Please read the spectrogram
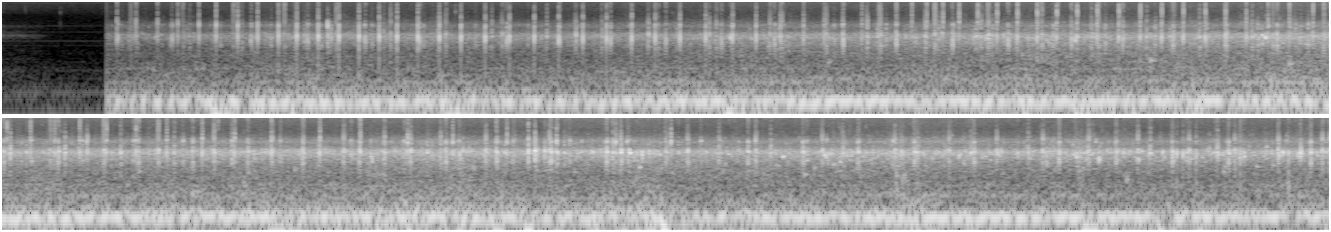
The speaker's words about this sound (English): So that was a sperm whale echolocating, and now a humpback whale.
